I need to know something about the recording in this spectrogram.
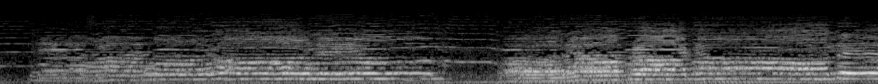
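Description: A group of voices chanting a devotional hymn together in long held, slightly gliding phrases, breaking off briefly about halfway through and then starting the next phrase.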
